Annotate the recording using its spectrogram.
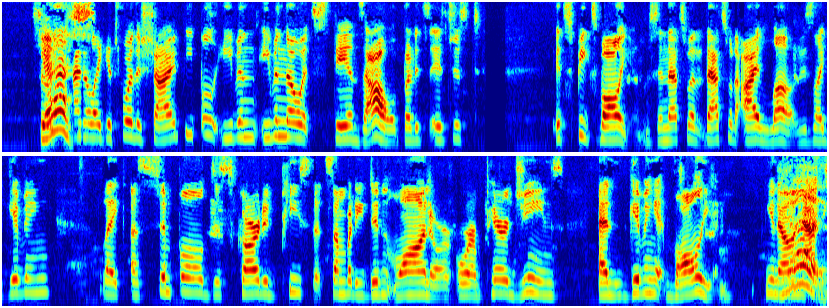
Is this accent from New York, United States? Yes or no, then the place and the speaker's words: no; Holliston, Massachusetts, United States; I'm from Holliston, Massachusetts.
